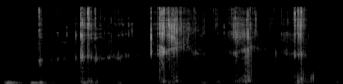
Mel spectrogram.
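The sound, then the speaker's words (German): Food being chewed and crunched, several loud, crisp crunchy bursts separated by short pauses, with no talk. “Ich werde jetzt noch was essen.”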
